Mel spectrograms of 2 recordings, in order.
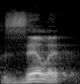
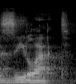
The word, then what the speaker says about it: zealot: The correct way to pronounce zealot is the way I just said it, not zealot.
